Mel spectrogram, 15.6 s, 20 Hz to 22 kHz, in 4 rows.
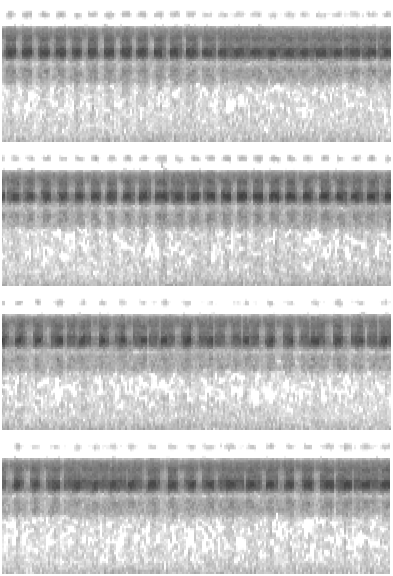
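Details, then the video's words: Cicadas singing in summer in Provence, southern France: a dense, continuous high-pitched buzzing chorus with rapid pulsing throbs, steady and loud throughout, no other sounds standing out. "Canto Cigarra 🦗 [ Escuchar les cigarras en verano 10 H]"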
